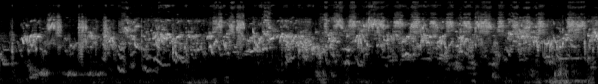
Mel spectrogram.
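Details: Pet budgerigars chatter and chirp, a crowded mix of high warbles, squeaky notes and rapid tweets running throughout.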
